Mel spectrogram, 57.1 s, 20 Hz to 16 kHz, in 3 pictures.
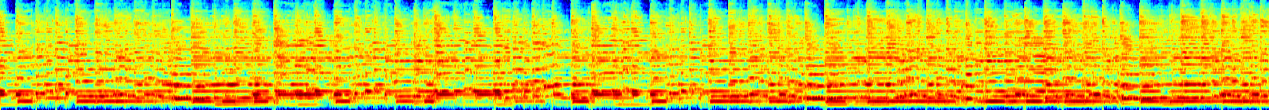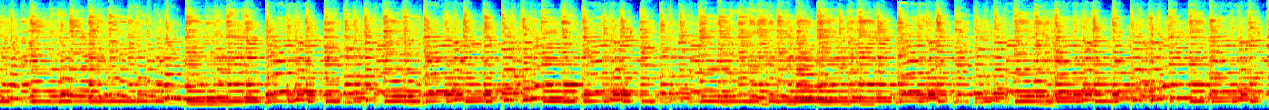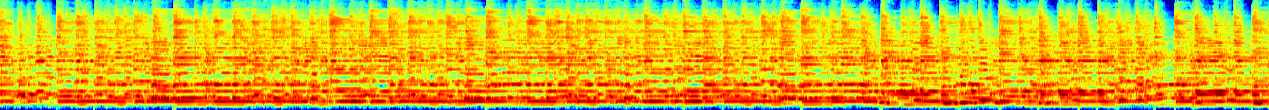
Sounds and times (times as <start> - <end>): Violin, fiddle: 0.0 - 57.1.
